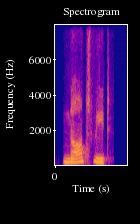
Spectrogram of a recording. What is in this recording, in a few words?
"knotweed", Indian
